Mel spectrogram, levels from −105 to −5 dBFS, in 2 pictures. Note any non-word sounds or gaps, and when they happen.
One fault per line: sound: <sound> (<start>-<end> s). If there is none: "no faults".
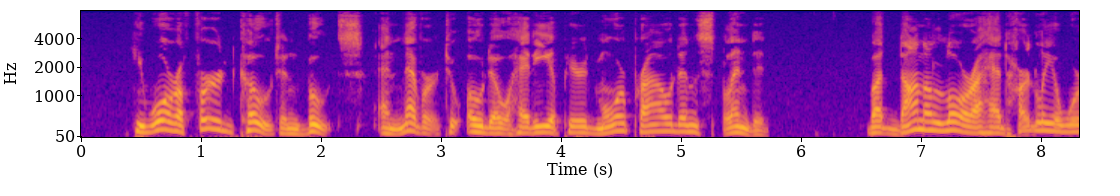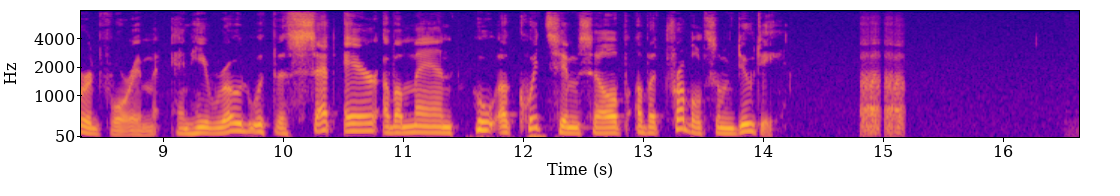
sound: laugh (14.8-15.2 s)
